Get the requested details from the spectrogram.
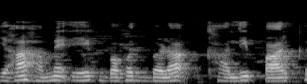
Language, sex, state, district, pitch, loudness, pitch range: Hindi, female, Bihar, Purnia, 180 Hz, -21 LUFS, 165-190 Hz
